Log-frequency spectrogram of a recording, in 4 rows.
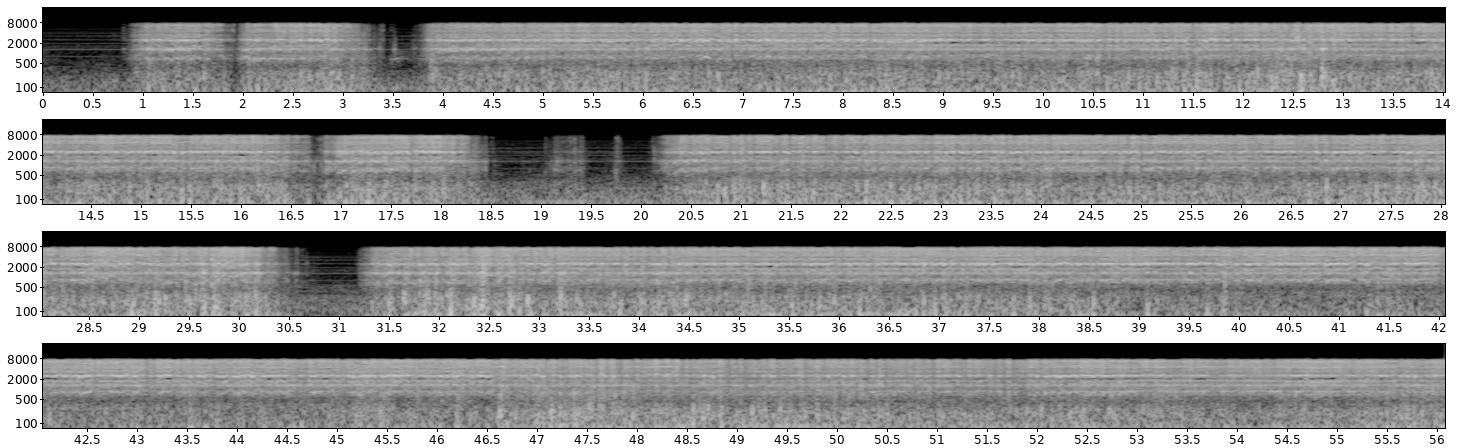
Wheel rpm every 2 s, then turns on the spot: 50, 120, 180, 210, 220, 220, 230, 210, 130, 40, 170, 210, 210, 230, 240, 110, 230, 220, 220, 220, 230, 240, 230, 230, 230, 230, 220, 230.
2-4 18-20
